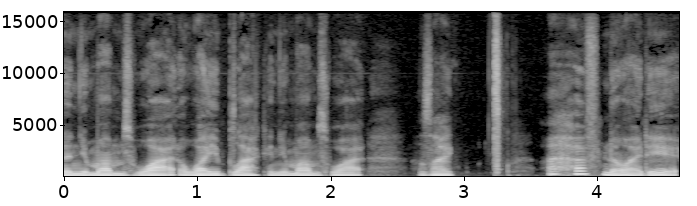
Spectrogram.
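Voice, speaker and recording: The pace of the speech is moderate. It comes with an Australian accent. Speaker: Olympic rugby sevens player. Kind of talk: interview.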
